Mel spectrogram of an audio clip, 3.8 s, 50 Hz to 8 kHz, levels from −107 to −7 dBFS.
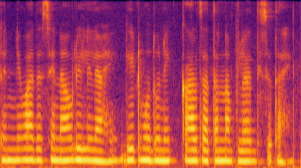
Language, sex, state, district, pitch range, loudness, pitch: Marathi, female, Maharashtra, Solapur, 185-195 Hz, -18 LUFS, 190 Hz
